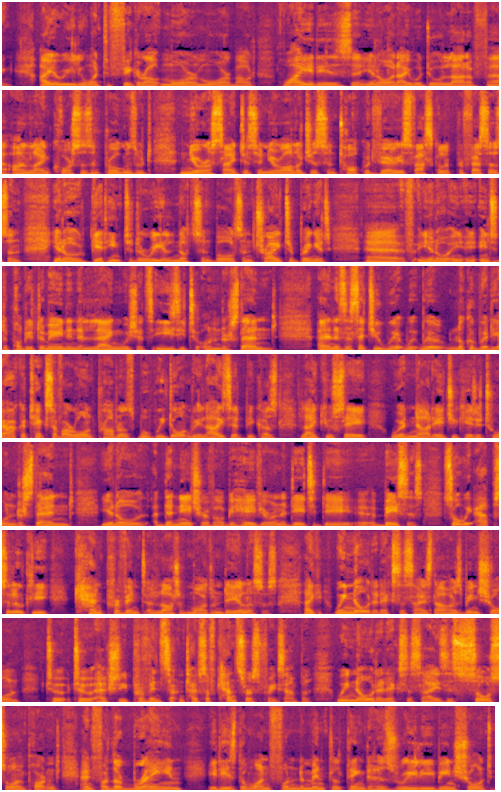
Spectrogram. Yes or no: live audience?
no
